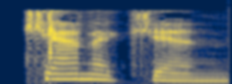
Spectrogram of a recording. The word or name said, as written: canikin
